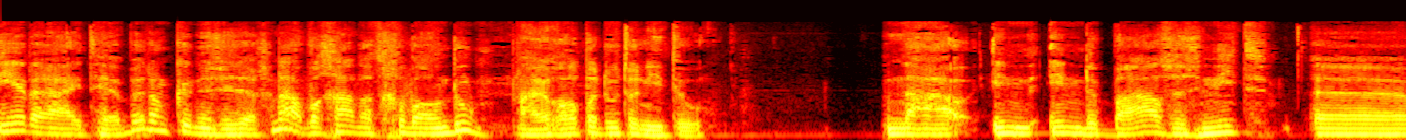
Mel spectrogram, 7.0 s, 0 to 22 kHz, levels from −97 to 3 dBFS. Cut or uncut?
uncut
